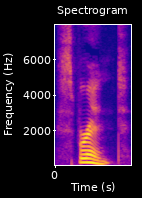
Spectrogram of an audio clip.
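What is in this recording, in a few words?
"sprint", English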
